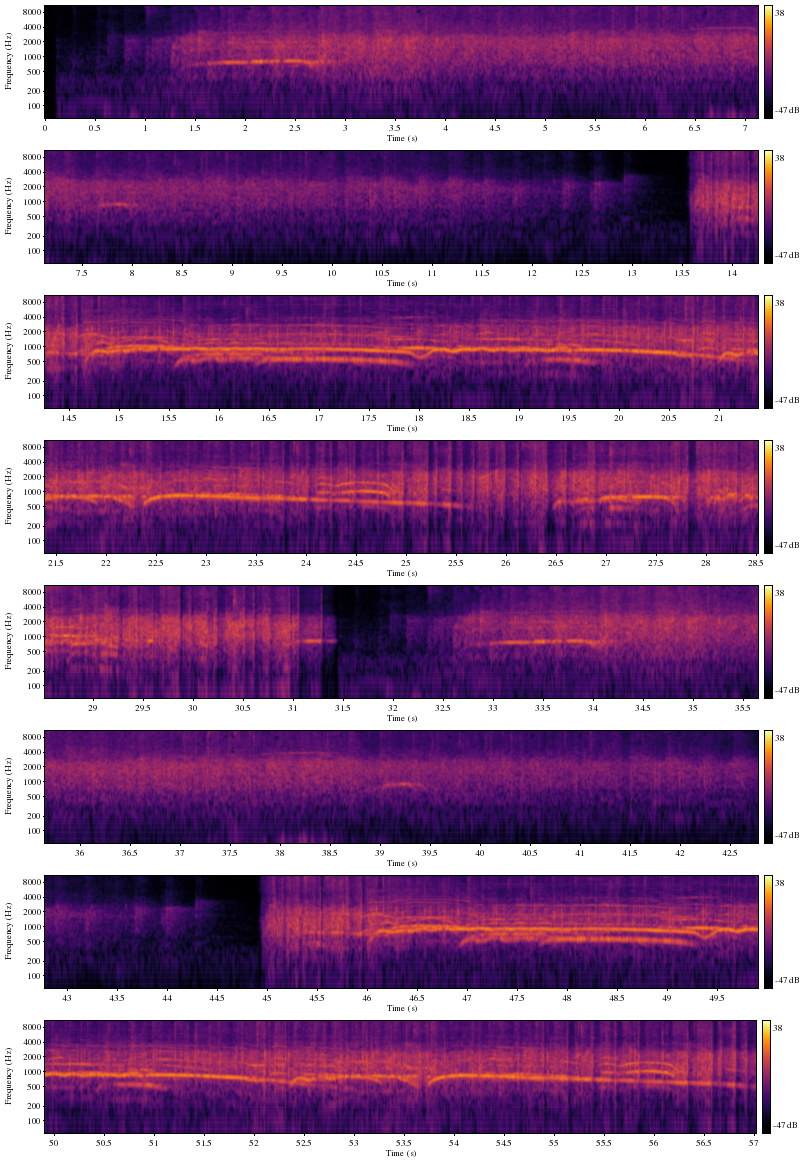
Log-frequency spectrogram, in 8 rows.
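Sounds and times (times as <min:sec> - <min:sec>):
audience applauding: 0:00.2 - 0:57.0
audience shouting: 0:14.2 - 0:25.7, 0:26.5 - 0:29.9, 0:45.6 - 0:57.0.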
